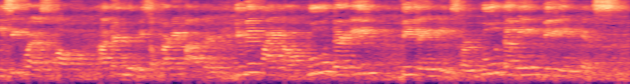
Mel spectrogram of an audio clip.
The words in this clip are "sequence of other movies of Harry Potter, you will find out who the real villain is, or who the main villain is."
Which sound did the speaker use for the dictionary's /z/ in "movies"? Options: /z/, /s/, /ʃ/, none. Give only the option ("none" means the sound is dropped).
/s/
